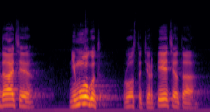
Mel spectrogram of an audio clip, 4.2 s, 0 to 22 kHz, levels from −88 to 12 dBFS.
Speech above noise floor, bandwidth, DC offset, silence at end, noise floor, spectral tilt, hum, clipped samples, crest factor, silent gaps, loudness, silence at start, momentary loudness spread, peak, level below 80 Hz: 38 dB; 7.8 kHz; under 0.1%; 0.35 s; -57 dBFS; -6 dB/octave; none; under 0.1%; 20 dB; none; -20 LUFS; 0 s; 19 LU; 0 dBFS; -60 dBFS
